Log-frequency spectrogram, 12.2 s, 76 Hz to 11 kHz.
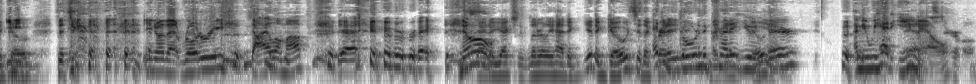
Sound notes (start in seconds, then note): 0.0 laughing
